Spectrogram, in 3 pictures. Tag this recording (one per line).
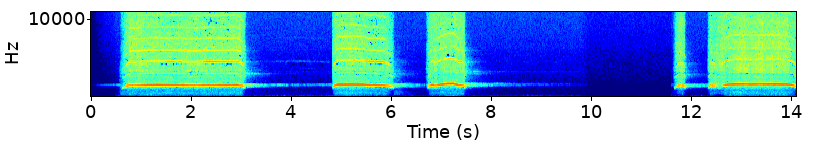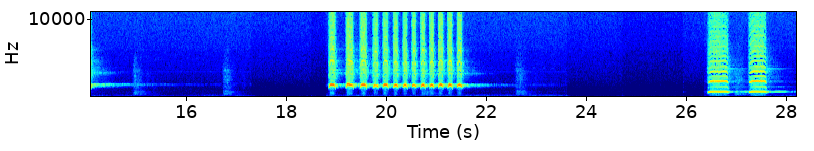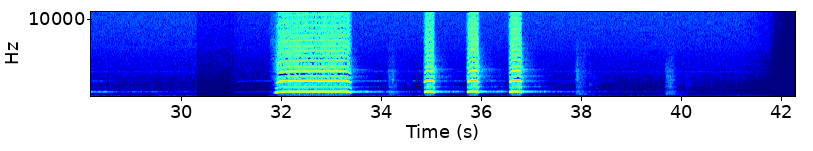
Yle
Steam-train
Train
Field-Recording
Vihellys
Tehosteet
Junat
Rautatie
Soundfx
Suomi
Rail-traffic
Railway
Juna
Yleisradio
Finland
Whistle
Raideliikenne
Trains
Finnish-Broadcasting-Company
